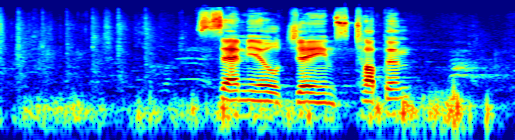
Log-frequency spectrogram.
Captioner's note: graduates cheering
